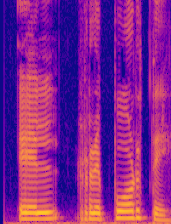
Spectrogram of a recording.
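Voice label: female, spanish; the Report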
